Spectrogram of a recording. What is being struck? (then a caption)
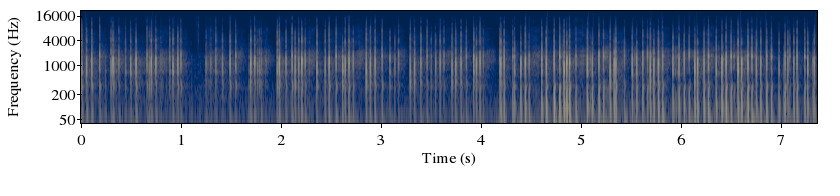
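Cardboard makeup palette. Long nails tap fast on a flat, hollow cardboard eyeshadow palette held in both hands. The result is a dense stream of sharp, dry clicks centered in the midrange around 1 kHz, with little low end and almost no ring. The tapping pauses briefly about a second in and again around four seconds.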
